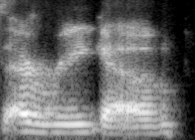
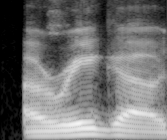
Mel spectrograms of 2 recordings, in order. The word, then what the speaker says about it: Arrigo: your last name again it's a Rigo Arrigo Arrigo and we're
